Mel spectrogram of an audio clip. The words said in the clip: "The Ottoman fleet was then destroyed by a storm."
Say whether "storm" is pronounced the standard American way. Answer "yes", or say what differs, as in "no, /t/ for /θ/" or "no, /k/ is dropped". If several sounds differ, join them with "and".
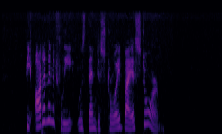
yes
